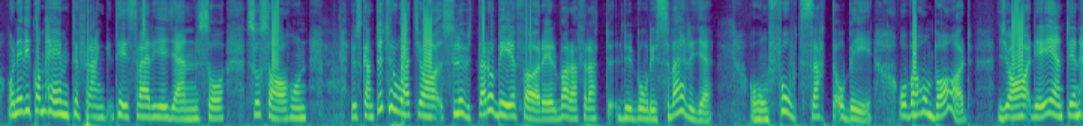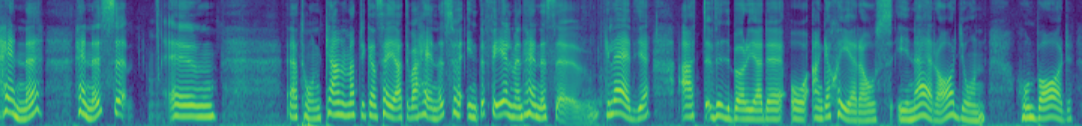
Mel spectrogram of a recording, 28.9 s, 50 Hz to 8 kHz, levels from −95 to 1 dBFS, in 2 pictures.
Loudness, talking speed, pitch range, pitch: -19 LUFS, 155 wpm, 185-240 Hz, 210 Hz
